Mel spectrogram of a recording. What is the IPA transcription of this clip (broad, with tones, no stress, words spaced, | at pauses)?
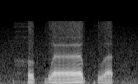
hʊ˧k̚wœː˨˥ kʷɐ˨k̚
